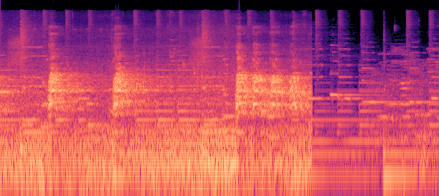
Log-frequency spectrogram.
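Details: A dog barks three times, about a second or more apart, over steady background music; the music carries on alone at the end.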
